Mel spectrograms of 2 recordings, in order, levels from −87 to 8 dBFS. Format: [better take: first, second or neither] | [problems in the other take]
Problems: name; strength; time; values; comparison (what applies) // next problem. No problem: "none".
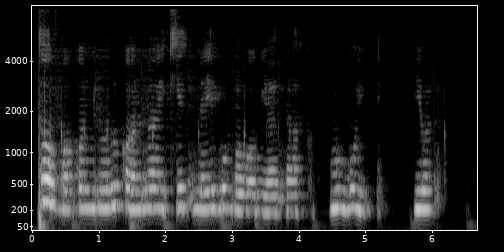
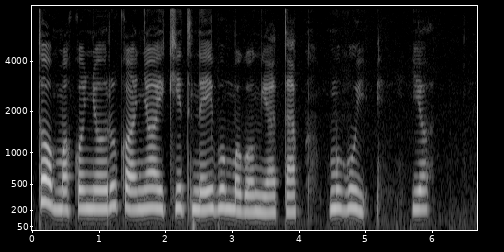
second | noise reduction (neural mask model DeepFilterNet 3)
